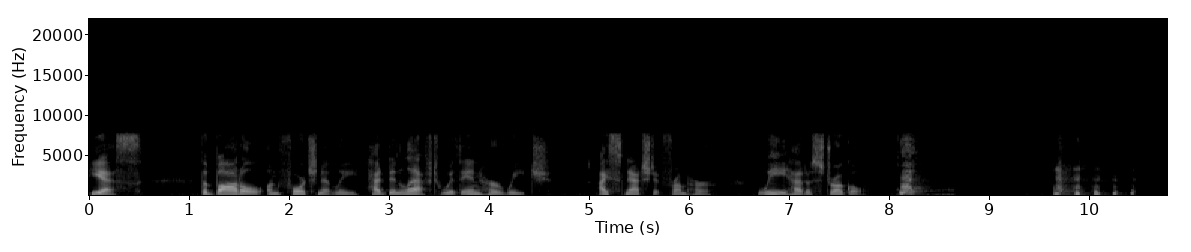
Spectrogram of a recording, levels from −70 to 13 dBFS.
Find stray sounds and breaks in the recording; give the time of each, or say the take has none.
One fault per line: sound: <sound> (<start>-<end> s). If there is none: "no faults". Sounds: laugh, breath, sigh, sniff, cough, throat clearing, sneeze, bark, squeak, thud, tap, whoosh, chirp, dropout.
sound: bark (8.1-8.7 s)
sound: laugh (9.6-10.5 s)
